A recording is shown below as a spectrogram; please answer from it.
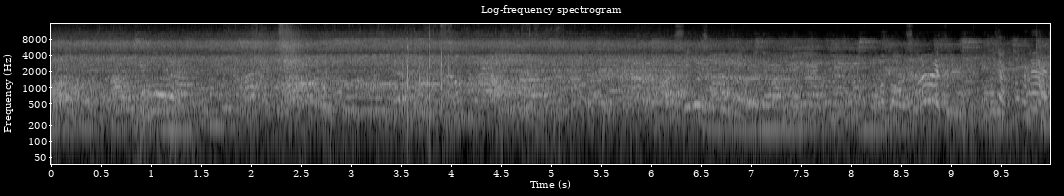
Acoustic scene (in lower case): cafe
